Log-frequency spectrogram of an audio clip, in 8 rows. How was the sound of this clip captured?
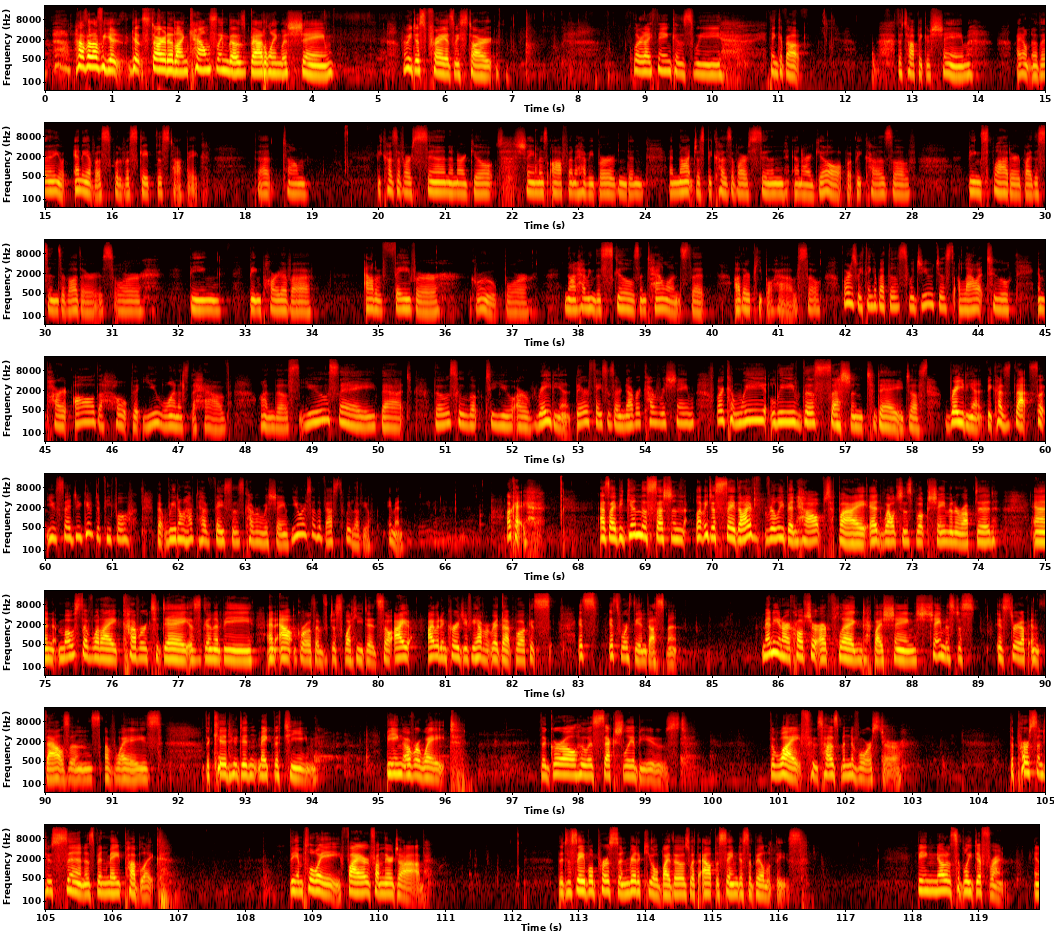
You may listen to the first 10 minutes of this session by clicking on the "Preview Excerpt" button above.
